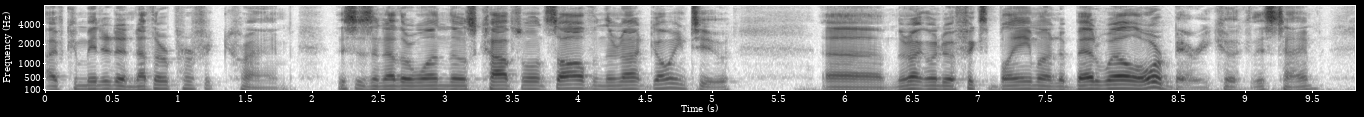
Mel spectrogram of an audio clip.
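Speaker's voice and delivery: ordinary talk, nothing marked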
